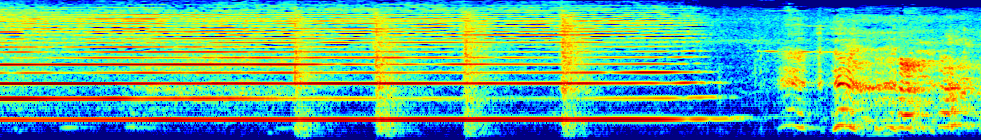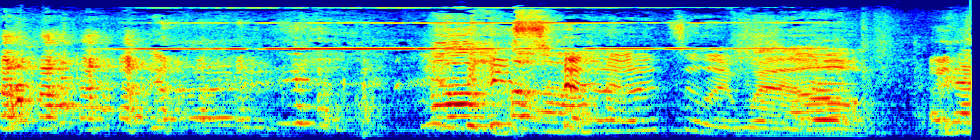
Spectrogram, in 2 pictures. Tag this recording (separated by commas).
car horn, Air horn, Speech, inside a small room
